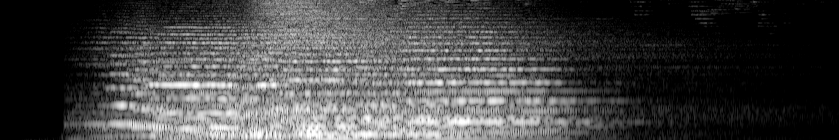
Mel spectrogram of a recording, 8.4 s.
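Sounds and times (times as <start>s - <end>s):
fanfare: 0.6s - 6.8s.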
